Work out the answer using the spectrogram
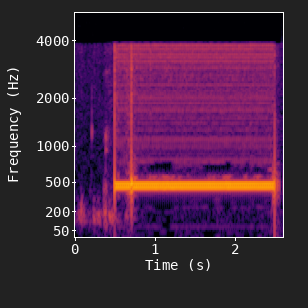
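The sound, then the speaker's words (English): An outgoing telephone call gives a steady, loud electronic tone that holds unbroken for about two seconds, preceded by a few faint low bumps. “we're going to try to call her right now. Noah, are you on this? Yes. Yeah, you are. Okay. All right. So we're dialing.”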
